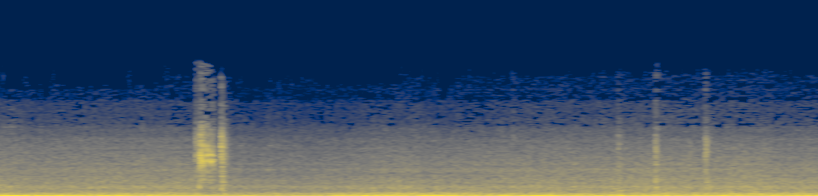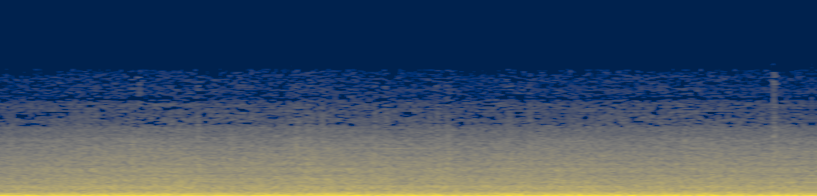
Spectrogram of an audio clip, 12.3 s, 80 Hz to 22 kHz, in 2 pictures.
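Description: Steady low rumble inside the flight deck of an Airbus A319 rolling slowly after landing, its engines at idle. One sharp click comes about a second and a half in.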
